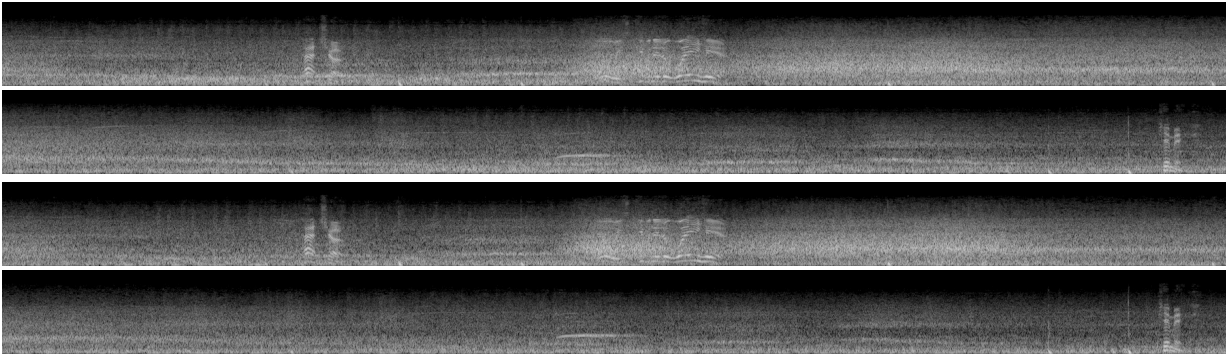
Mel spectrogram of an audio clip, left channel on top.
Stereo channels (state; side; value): normal; both; correlation 0.41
